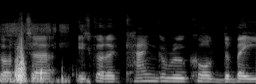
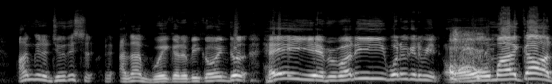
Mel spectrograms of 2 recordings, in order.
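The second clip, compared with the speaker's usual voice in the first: high, raised rambling, each phrase broken off midway; 6 semitones higher, 6 dB louder than usual. Imitating a video maker whose clips cut off mid-sentence: imitating a YouTuber's cut-off sentences. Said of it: "he never finishes the sentences".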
